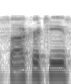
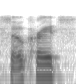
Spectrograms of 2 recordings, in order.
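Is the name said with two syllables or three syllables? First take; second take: three syllables; two syllables. First: The name is said with three syllables. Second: The name is said as two syllables, 'So-crates'. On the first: The speaker calls it right. "I mispronounced Socrates" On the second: The speaker calls it wrong. "said Socrates"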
